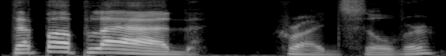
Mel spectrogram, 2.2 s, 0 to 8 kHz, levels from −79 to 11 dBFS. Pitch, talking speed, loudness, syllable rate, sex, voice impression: 145 Hz, 135 wpm, -18 LUFS, 3.2 syllables/s, male, very masculine, slightly old, very thick, tensed, powerful, bright, hard, clear, fluent, cool, very intellectual, refreshing, sincere, very calm, very mature, very friendly, very reassuring, unique, elegant, wild, slightly sweet, lively, kind, slightly intense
